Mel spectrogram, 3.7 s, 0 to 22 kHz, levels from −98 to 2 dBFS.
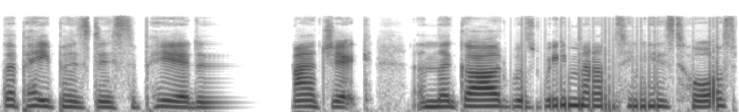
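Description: A short speech recording carried over a call path whose Opus coding limits the band to about 12 kHz. From 1.03 to 1.50 s the sound breaks off: the last moment is stretched into a fading buzz, then about 240 ms of near-silence follows before the speech resumes with a gap of about 440 ms. The likely cause is a long network dropout. On a spectrogram this appears as a smeared, decaying band followed by an empty stretch, and the waveform collapses to a flat line. From 2.56 to 3.60 s a gritty crackle tears through the speech. This is processor overload crackle: about twenty audio buffers of roughly 20 ms each missed their deadlines and were replaced by silence. The waveform shows repeated hard-edged notches, and the spectrogram shows thin vertical broadband streaks across that span.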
